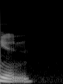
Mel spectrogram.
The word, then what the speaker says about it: Yeun: I've been pronouncing it wrong this entire time. I heard an interview. It is Steven Yeun.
